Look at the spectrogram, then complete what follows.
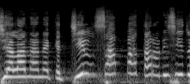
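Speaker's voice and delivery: high-pitched, exasperated, complaining tone. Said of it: "Saya begini".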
